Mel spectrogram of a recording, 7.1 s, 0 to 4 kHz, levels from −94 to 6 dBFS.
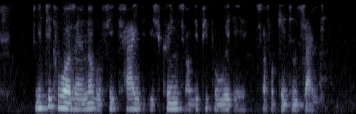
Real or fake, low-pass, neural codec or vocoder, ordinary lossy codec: real; 3.6 kHz; none; Opus, 16 kbps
